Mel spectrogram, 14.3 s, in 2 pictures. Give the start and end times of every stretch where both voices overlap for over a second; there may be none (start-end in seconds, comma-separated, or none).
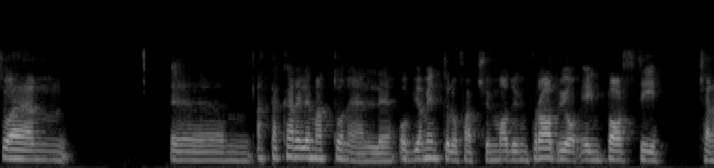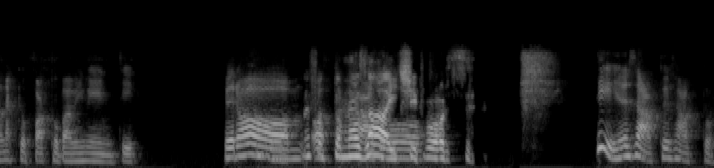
9.7-11.5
